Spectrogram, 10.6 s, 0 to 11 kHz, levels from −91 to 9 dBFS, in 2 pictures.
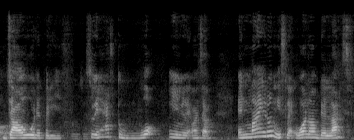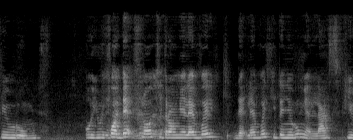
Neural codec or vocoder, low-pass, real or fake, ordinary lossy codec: codec, 44.1 kHz, 7.8 kbps, DAC; 9.9 kHz; fake; none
